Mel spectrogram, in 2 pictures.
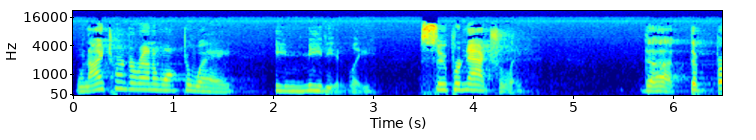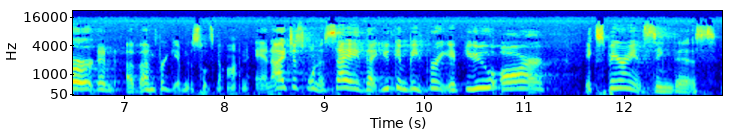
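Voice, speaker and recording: Middle-aged woman, worship leader; earnest testimony, slightly high pitch. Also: expressive, moderate pace. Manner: earnest, reflective storytelling, quoting scripture. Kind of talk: personal testimony.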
